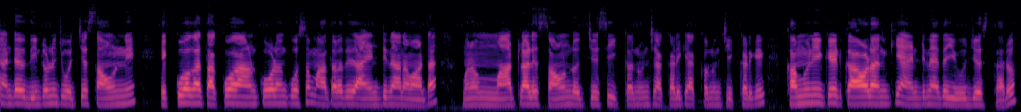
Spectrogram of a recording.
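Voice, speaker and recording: A man's voice: a little high, clear, resonant tone, no room sound. A man with a Telugu accent hosting a casual unboxing vlog, chatty and explanatory, mixing in English words. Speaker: YouTube host.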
